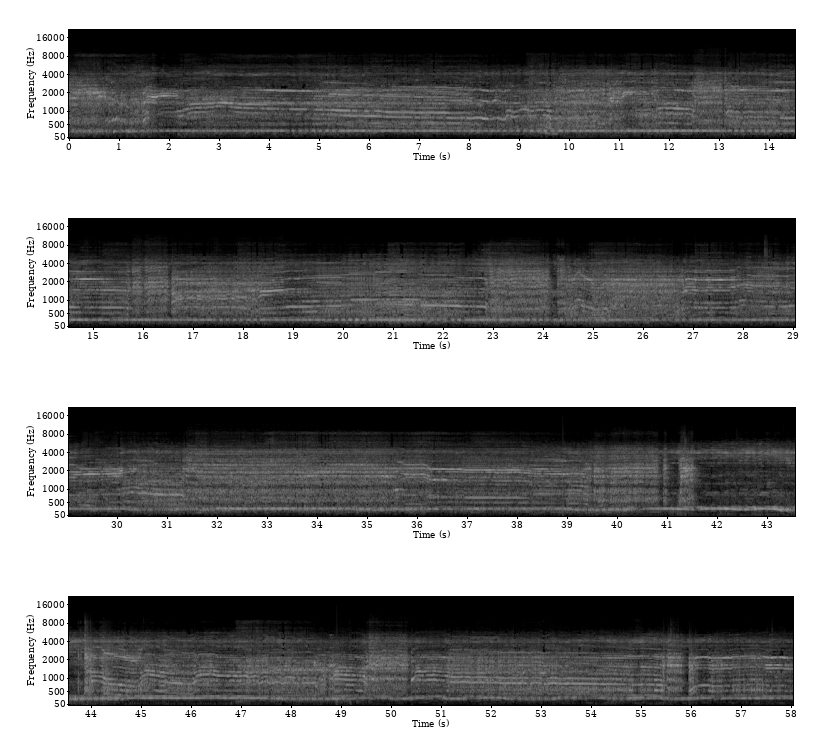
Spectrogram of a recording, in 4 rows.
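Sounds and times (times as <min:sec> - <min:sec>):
steady low drone: 0:00.0 - 0:56.0
distorted noise music through megaphone: 0:00.0 - 0:58.0
sliding electronic tones: 0:00.0 - 0:58.0.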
